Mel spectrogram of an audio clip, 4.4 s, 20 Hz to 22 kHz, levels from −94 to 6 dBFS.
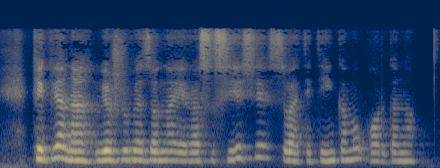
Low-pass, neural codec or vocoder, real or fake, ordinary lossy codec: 10.8 kHz; codec, 24 kHz, 0.5 kbps, DualCodec; fake; MP3, 48 kbps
